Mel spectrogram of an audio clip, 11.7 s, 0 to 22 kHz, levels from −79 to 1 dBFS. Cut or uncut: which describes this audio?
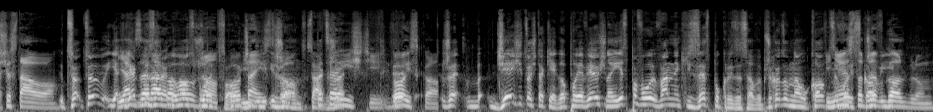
cut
